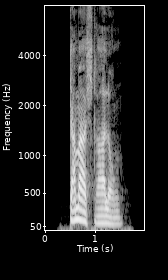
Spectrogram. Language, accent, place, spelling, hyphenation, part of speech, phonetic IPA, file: German, Germany, Berlin, Gammastrahlung, Gam‧ma‧strah‧lung, noun, [ˈbeːtaˌʃtʁaːlʊŋ], De-Gammastrahlung.ogg
- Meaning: gamma radiation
